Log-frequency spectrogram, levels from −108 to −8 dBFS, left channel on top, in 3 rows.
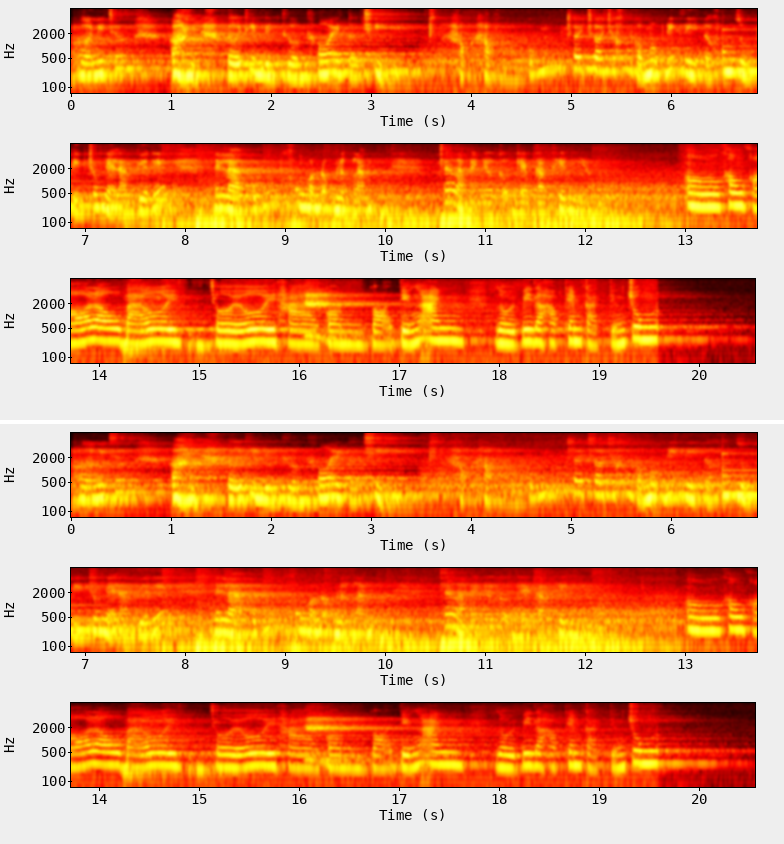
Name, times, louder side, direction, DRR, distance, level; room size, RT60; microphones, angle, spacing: voice 1, 0.0-12.1 14.2-14.6 16.0-16.3, left 2 dB, 75° left, 1.8 m, -32 dB
sound 1, 3.5-12.9, right 1 dB, 80° right, 5.0 m, -47 dB
Marimba xylophone, 6.5-8.7, right 2 dB, 25° right, 1.2 m, -39 dB
Run, 7.3-12.5, equal, 5° right, 5.9 m, -35 dB
voice 2, 9.1-9.6 13.0-14.9 15.1-19.6, left 5 dB, 40° left, 0.4 m, -30 dB
25.0 x 15.0 x 8.9 m
head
